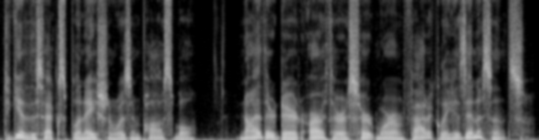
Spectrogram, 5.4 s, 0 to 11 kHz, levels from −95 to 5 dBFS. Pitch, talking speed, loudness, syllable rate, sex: 170 Hz, 155 wpm, -19 LUFS, 6.4 syllables/s, female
